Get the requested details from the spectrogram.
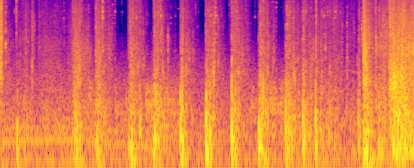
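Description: Footsteps crunch quickly over snow and hard ground.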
